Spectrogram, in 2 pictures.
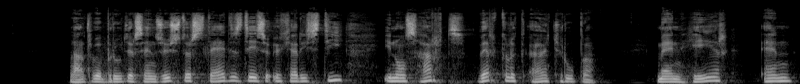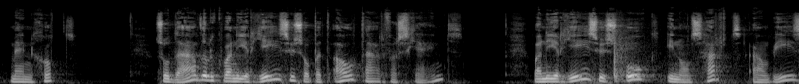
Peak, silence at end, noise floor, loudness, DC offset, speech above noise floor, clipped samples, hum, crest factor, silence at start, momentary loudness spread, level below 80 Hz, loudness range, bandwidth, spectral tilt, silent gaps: -4 dBFS; 0 s; -74 dBFS; -23 LUFS; under 0.1%; 50 dB; under 0.1%; none; 22 dB; 0.7 s; 14 LU; -58 dBFS; 8 LU; 16 kHz; -3 dB/octave; none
